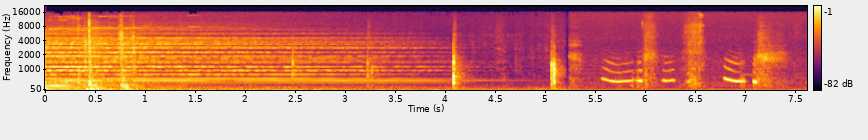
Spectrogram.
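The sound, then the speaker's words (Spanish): A woman cries softly in short, wavering sobs and whimpers, coming in quick bursts near the end, after a few sharp knocks and clinks at the start, in a kitchen at night. “¿Estás llorando otra vez, hija?”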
